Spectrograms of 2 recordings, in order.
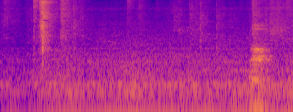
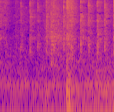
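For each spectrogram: First: Shaking gives only two short, high clicks over quiet room noise, with no rattle: the pistol barrel sits tight. Second: A quick run of dry, high metallic clicks as the pistol is shaken: the outer barrel rattles loose.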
